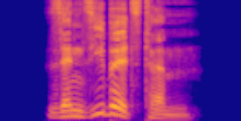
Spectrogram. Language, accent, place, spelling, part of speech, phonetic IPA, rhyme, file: German, Germany, Berlin, sensibelstem, adjective, [zɛnˈziːbl̩stəm], -iːbl̩stəm, De-sensibelstem.ogg
- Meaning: strong dative masculine/neuter singular superlative degree of sensibel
